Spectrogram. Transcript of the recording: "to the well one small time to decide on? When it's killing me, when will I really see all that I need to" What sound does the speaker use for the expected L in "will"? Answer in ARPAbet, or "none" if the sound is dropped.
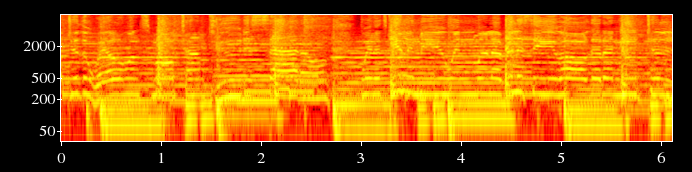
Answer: N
